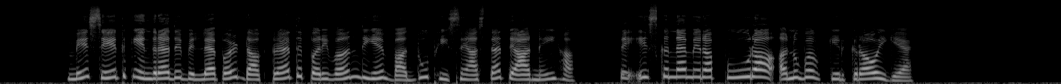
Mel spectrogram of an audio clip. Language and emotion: Dogri, sad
